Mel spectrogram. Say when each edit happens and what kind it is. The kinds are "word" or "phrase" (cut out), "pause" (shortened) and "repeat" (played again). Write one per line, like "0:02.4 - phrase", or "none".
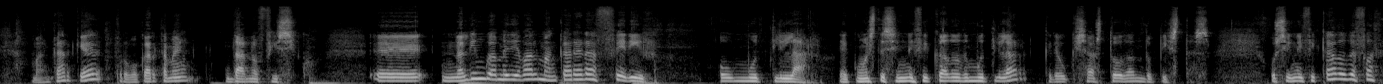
0:03.6 - pause
0:08.3 - pause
